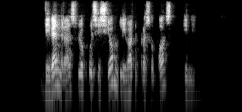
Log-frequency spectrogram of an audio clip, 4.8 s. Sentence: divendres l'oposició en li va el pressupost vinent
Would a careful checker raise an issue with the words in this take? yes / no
no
